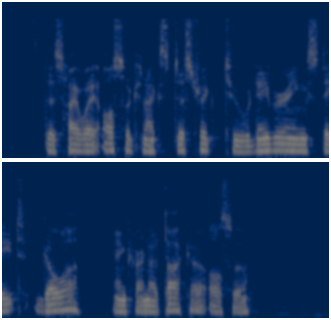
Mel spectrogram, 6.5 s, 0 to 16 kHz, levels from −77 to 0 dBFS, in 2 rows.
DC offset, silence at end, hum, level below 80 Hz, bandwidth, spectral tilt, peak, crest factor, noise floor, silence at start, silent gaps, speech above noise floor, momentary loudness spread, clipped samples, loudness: under 0.1%; 0.8 s; none; -72 dBFS; 11.5 kHz; -5 dB/octave; -24 dBFS; 20 dB; -76 dBFS; 0.45 s; none; 34 dB; 7 LU; under 0.1%; -43 LUFS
